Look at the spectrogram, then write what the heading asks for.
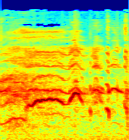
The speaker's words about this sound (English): There's the kettle.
